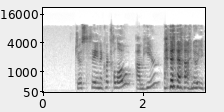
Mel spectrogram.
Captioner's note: laughs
